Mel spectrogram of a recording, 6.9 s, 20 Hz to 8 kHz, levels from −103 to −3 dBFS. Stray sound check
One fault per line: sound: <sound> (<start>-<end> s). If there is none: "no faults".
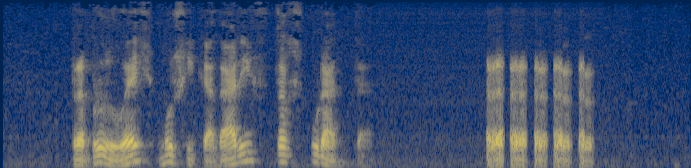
sound: laugh (4.9-6.0 s)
